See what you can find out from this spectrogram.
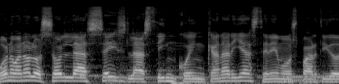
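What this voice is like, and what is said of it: Usual voice. Nothing is said of it.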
